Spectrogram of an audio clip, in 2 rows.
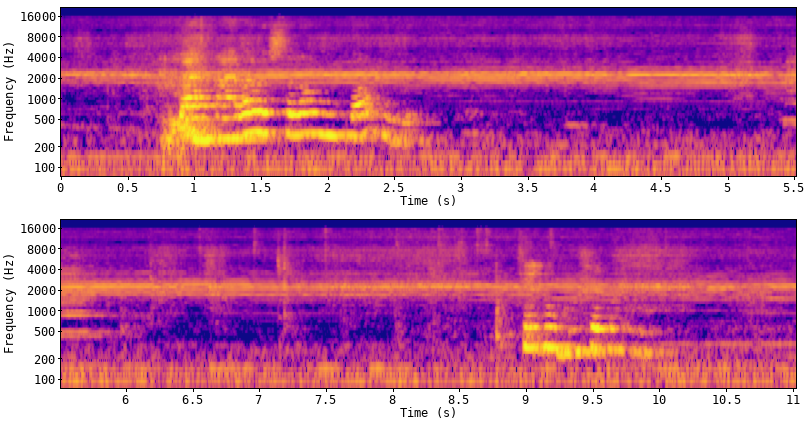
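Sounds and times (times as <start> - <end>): electric motor buzz and hum: 0.0 - 11.0.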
